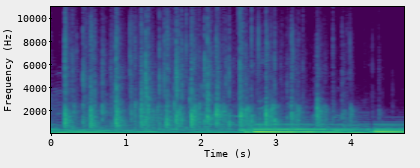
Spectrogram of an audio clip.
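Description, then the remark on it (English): A crowd claps for the Lord Jesus in a steady, dense patter of overlapping handclaps, fairly loud, over a sustained low musical drone or organ chords. “Clap for the Lord Jesus.”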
